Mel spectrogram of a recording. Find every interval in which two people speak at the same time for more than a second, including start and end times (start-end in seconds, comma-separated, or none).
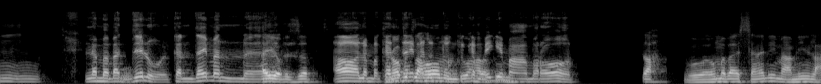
3.8-5.2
